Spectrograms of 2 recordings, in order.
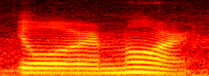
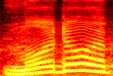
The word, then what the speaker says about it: Mordor: I'm pretty sure it's actually called Mordor, but if you want to say it wrong, then I guess I'll say it wrong with you.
